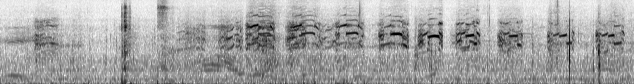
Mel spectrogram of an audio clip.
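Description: A mixed colony of waterbirds calling as it is spooked off its island: a rapid, overlapping chorus of short, arching honking calls over a low rumble of wind and water.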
